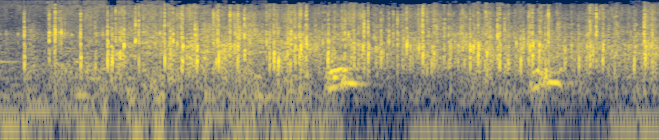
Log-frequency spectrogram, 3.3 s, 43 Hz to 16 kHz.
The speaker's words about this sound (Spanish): Es el sonido de los aplausos a mediodía contra el asesinato de una mujer de 44 años presuntamente a manos de su expareja.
